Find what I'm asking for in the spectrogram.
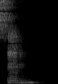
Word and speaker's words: SYN: Yeah, it's pronounced SYN, it's like an Icelandic term. Yeah. And as people don't know how to pronounce it, I didn't know when I first worked for them either, but yeah, it's SYN.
